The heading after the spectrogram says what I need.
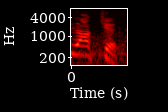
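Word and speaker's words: akçe: 180 aksha. We part as Also, it friends. looks like it totally is pronounced like Axie.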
